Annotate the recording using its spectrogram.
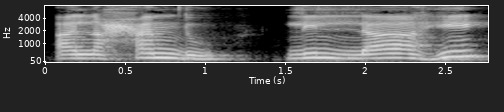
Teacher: الحمد، ہا کو حلق سے ادا کریں گے۔ الحمد للہ، اللہ کے لام کو باریک پڑھیں گے زیر کی وجہ سے، اس کے نیچے زیر ہے تو اللہ کے لام کو باریک پڑھیں گے۔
